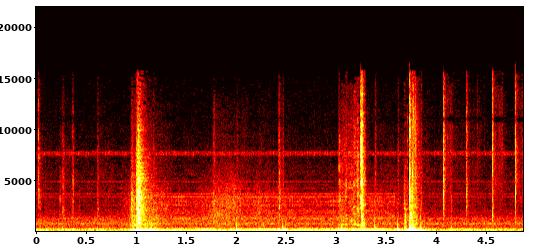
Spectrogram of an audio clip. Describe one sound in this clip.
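A refrigerator door opens and shuts.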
